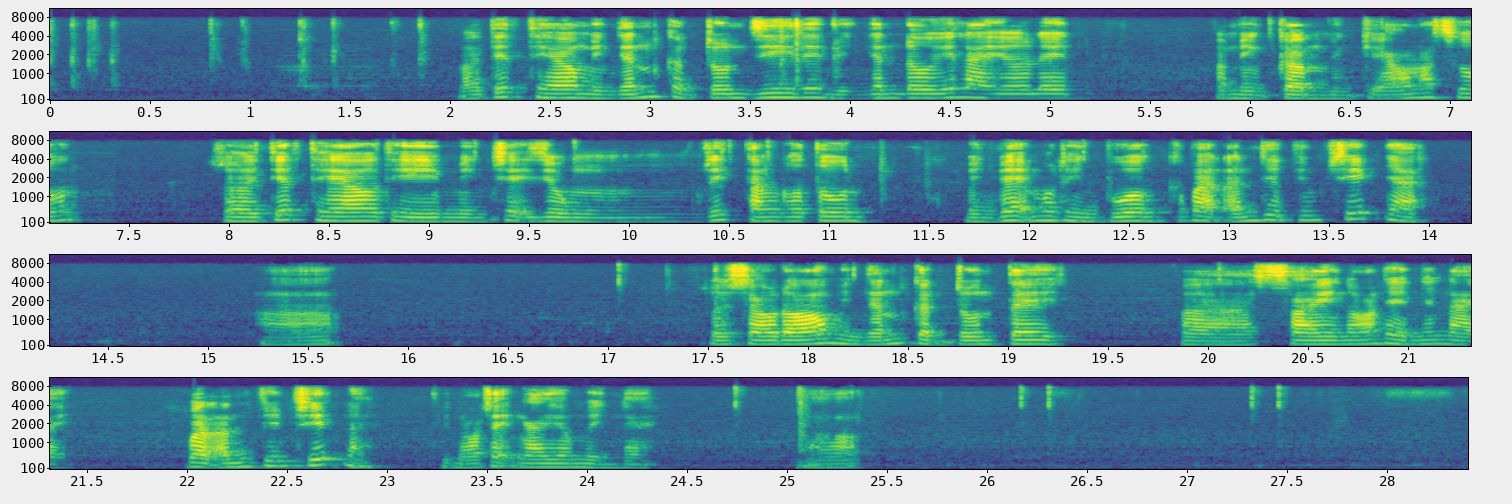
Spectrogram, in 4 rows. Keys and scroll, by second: 3.2 ctrl+j, 18.9 ctrl+t.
